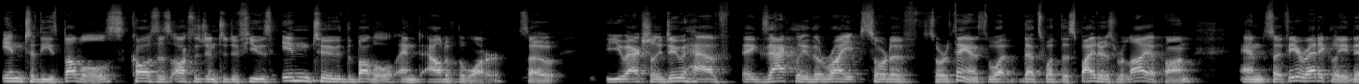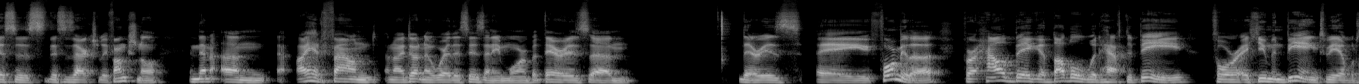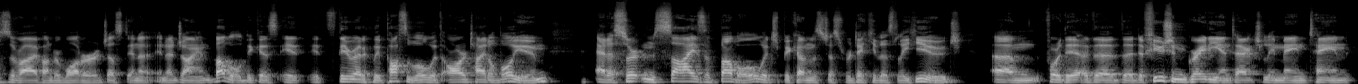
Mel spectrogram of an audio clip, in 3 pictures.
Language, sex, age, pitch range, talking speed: English, male, 20-39, 95-125 Hz, 180 wpm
